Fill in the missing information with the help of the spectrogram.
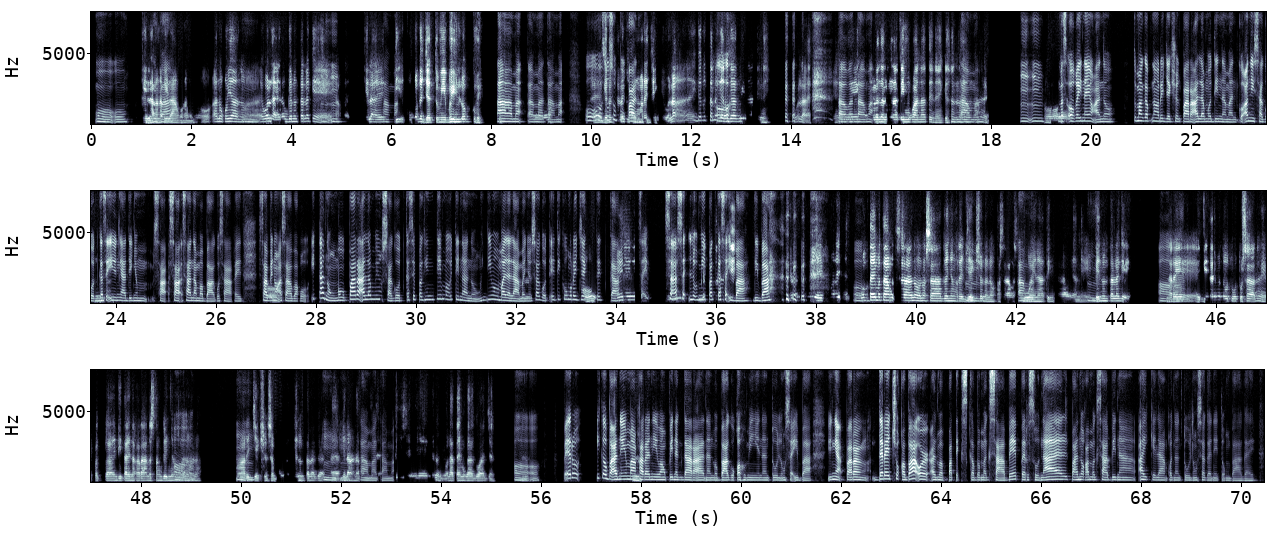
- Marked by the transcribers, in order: distorted speech; scoff; static; laugh; other background noise; unintelligible speech; laugh
- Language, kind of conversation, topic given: Filipino, unstructured, Paano ka nakikipag-usap kapag kailangan mong humingi ng tulong sa ibang tao?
